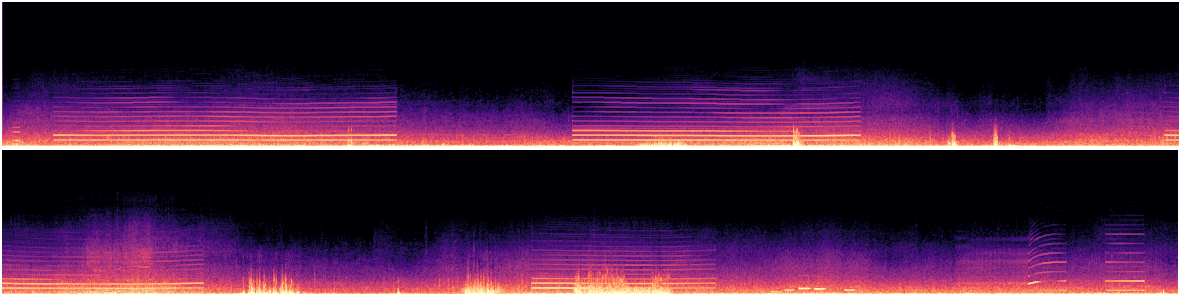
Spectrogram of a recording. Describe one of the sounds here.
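Wind rushes loudly and steadily past, high up in the open air.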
